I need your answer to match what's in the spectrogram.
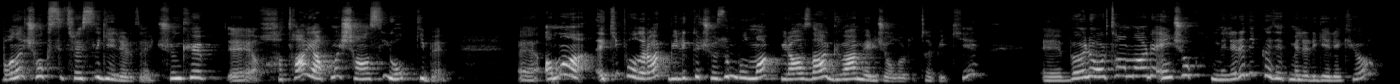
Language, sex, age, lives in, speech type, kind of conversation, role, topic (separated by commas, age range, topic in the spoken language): Turkish, female, 45-49, Spain, read, expert-assistant, asker, Uzayda ekip çalışması ve zorluklarla başa çıkmak nasıl mümkün oluyor?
